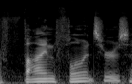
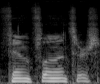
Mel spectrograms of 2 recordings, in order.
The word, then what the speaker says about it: finfluencers: we trust financuers or fine fluencers? How do you say that? Fine. Fin like financial fine fluencers like fintech. Yeah. But fin influencers.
